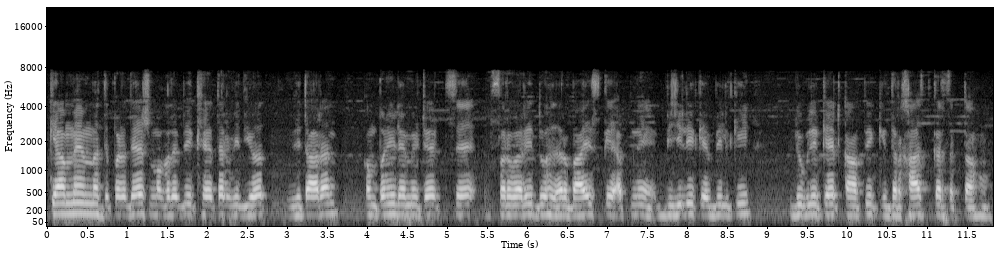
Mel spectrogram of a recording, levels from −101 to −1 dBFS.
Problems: background sounds at intervals, background conversations at intervals, low volume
